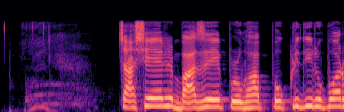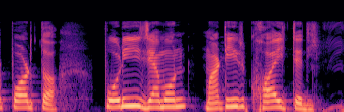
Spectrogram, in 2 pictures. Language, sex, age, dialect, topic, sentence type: Bengali, male, 18-24, Rajbangshi, agriculture, statement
